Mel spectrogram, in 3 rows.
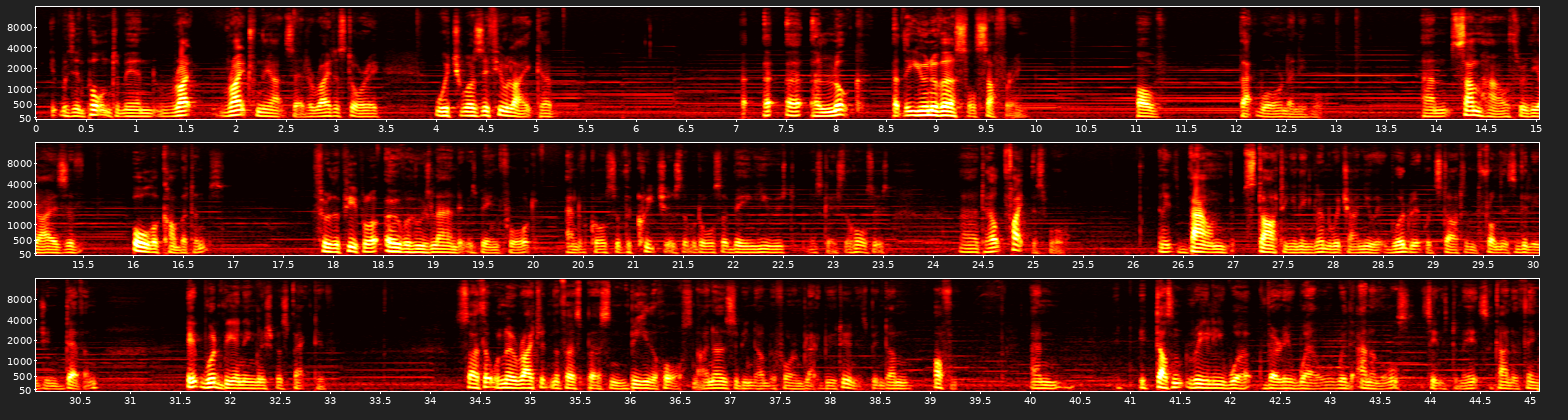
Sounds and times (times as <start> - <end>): Music: 0.0 - 45.0
Speech: 0.2 - 3.4, 4.0 - 5.2, 7.1 - 9.9, 11.0 - 11.3, 12.1 - 12.9, 13.8 - 17.0, 17.8 - 23.6, 24.3 - 25.4, 26.2 - 30.7, 31.6 - 33.0, 34.3 - 39.3, 40.0 - 45.0.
